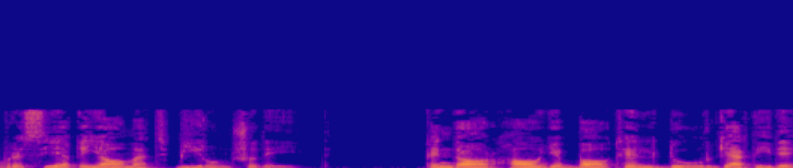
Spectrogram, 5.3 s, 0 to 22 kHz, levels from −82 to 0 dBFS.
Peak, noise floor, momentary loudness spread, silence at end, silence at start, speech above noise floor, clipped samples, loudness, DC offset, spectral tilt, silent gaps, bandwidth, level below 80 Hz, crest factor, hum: -14 dBFS; -75 dBFS; 13 LU; 0 s; 0 s; 44 dB; under 0.1%; -32 LUFS; under 0.1%; -6 dB/octave; none; 8 kHz; -60 dBFS; 18 dB; none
